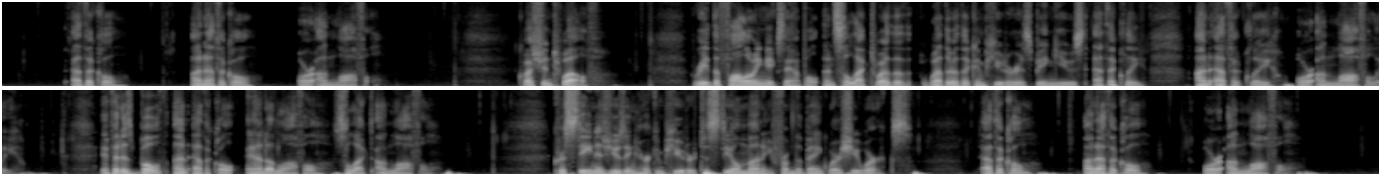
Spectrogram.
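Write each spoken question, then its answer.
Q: Ethical, unethical, or unlawful.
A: unlawful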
